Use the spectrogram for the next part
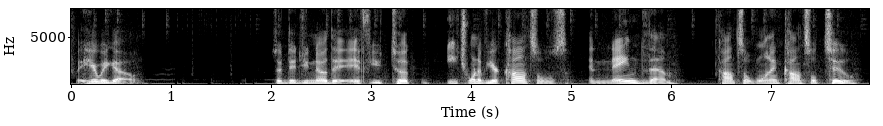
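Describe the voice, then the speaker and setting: A man with a scratchy voice narrating a casual step-by-step game tutorial, walking through each step plainly. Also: medium pitch. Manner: instructional, walks through steps plainly. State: scratchy voice from recovering illness.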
